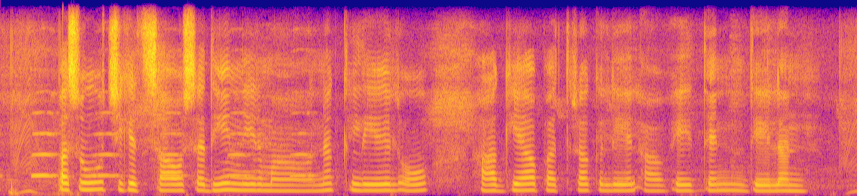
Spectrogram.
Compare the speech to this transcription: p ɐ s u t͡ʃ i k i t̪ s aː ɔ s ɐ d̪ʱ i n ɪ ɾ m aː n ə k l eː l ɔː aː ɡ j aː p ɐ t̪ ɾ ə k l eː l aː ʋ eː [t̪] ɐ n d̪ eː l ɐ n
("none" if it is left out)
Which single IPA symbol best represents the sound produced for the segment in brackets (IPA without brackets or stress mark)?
d̪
